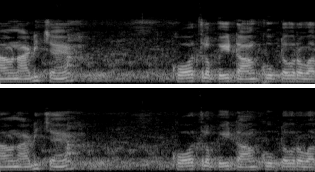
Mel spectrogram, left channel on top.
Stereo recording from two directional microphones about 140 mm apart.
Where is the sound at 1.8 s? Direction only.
Centre (ahead or behind).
